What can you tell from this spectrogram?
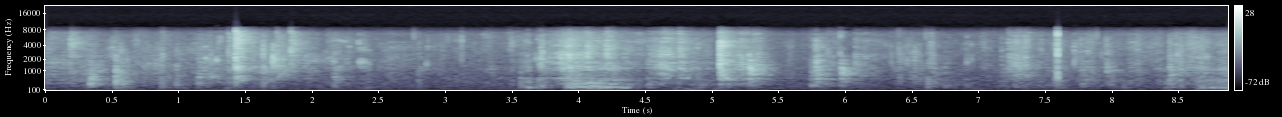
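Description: Six-week-old puppies playing and scuffling on bedding: scattered rustling and light clicks, with a longer, louder rustle about four seconds in.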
